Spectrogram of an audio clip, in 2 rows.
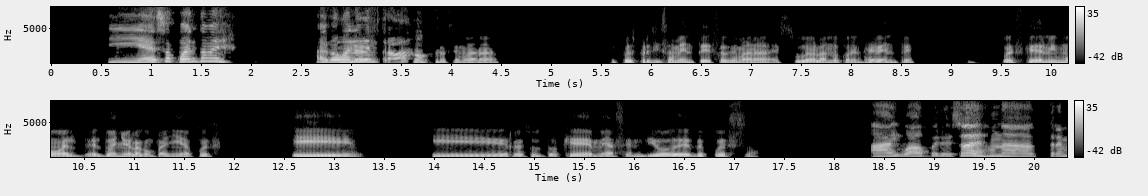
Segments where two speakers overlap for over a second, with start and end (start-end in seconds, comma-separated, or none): none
